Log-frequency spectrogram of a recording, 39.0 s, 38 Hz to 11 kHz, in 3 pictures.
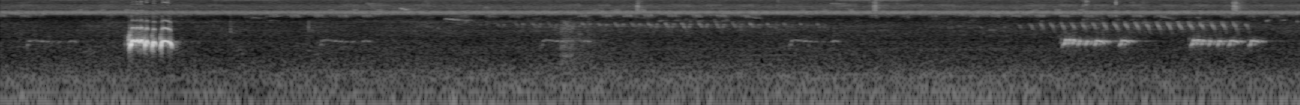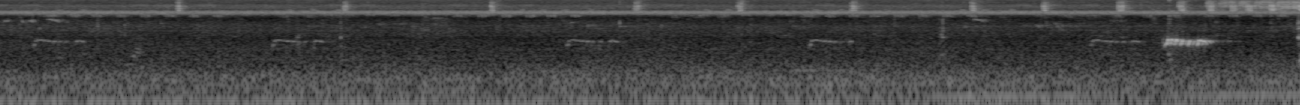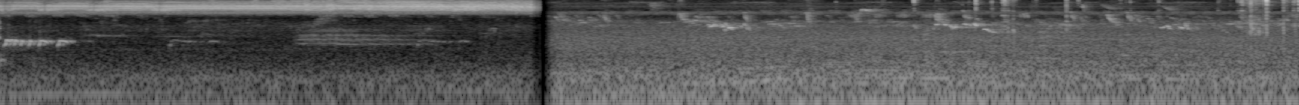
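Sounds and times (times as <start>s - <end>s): doves cooing: 1.3s - 1.8s, 26.0s - 26.8s
high-pitched insect drone: 22.7s - 31.4s.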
